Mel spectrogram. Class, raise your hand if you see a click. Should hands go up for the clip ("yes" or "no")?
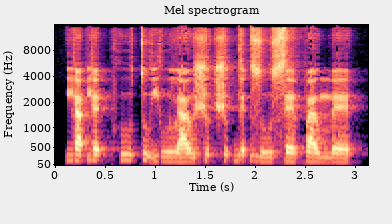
no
